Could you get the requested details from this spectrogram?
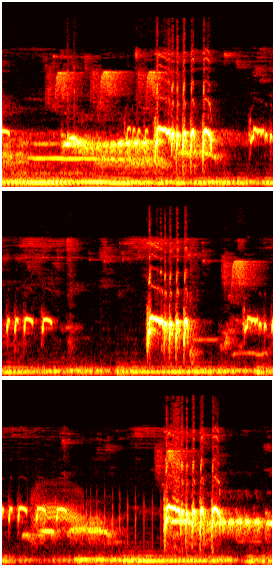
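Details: Local zebra doves cooing as a lure for silent doves: loud stuttering coo bursts about every three seconds, with quick rippling coo runs from other birds in between and a low hum underneath.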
